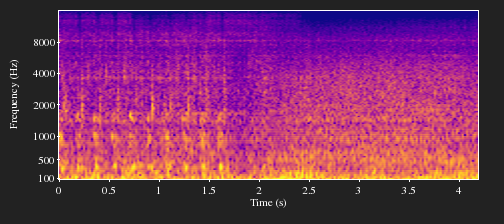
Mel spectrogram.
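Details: WC54 Dodge 3/4-ton ambulance, first start after 20+ years sitting, on a new carburetor and a temporary fuel source: low, loping, irregular idle with dropped pulses. It is suspected not to be firing on all cylinders, and the points spark is intermittent.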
